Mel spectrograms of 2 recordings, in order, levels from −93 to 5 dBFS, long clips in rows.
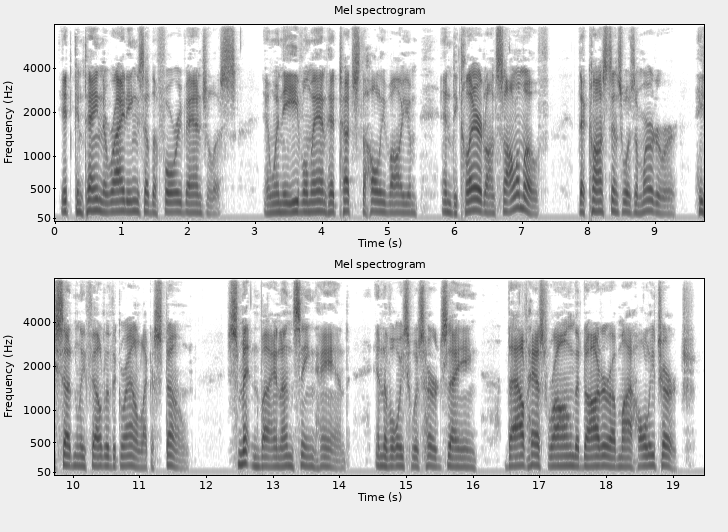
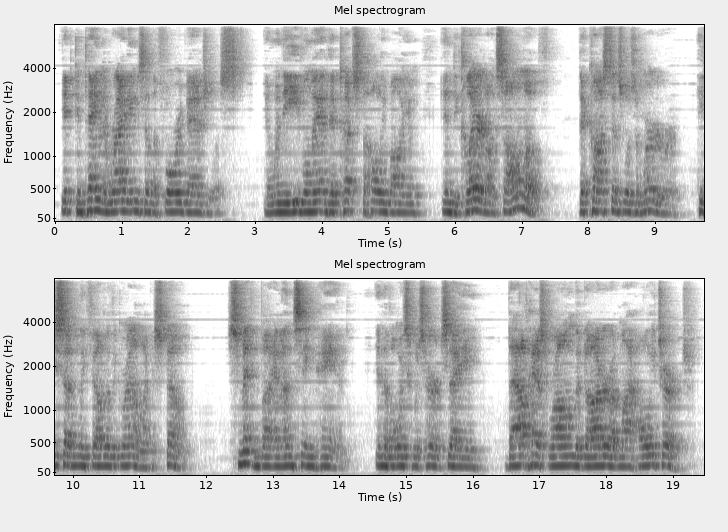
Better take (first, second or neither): first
